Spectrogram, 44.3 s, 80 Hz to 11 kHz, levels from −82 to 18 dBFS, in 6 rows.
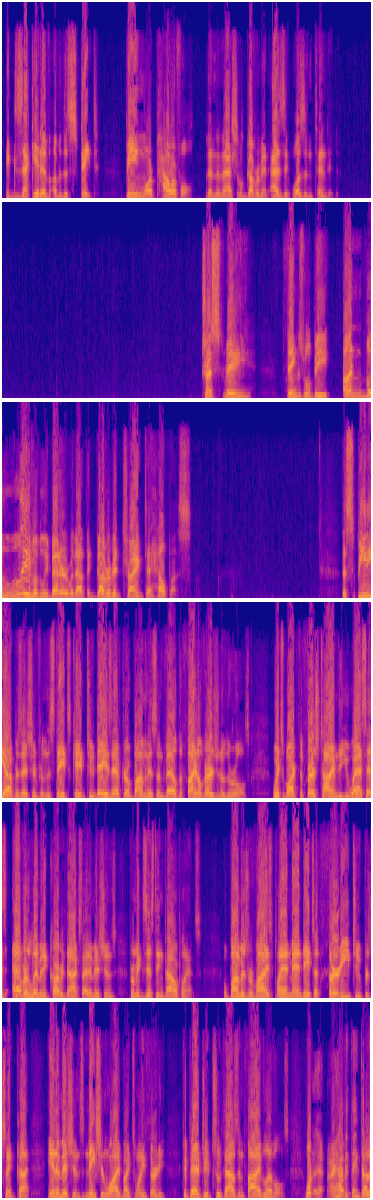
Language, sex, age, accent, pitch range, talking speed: English, male, 40-59, American, 135-185 Hz, 115 wpm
